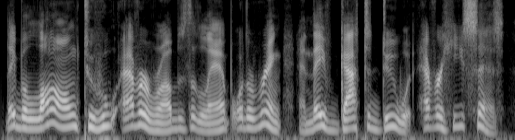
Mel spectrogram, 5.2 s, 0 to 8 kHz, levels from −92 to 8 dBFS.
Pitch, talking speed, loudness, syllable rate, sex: 165 Hz, 210 wpm, -21 LUFS, 4.7 syllables/s, male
